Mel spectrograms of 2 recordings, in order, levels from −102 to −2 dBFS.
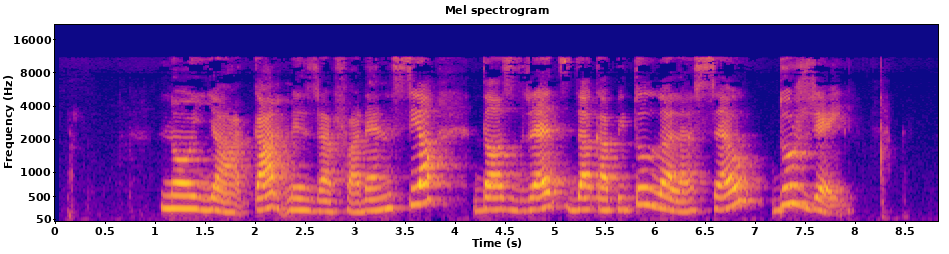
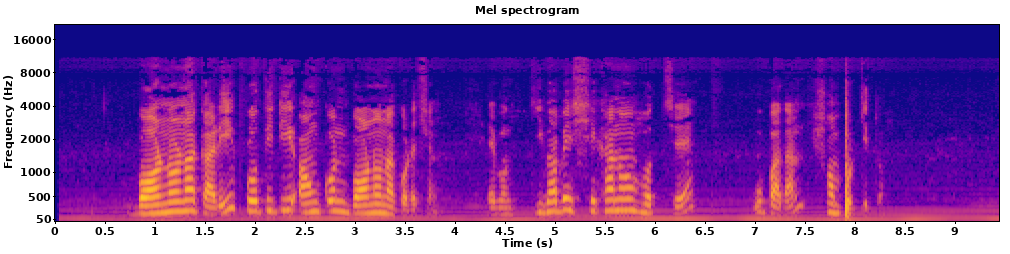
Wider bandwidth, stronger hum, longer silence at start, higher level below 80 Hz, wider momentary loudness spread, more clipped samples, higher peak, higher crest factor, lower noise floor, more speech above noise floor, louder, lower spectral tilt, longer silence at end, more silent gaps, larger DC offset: about the same, 11.5 kHz vs 11.5 kHz; second, none vs 50 Hz at -50 dBFS; first, 1.05 s vs 0.85 s; second, -68 dBFS vs -50 dBFS; second, 9 LU vs 19 LU; neither; about the same, -2 dBFS vs -2 dBFS; about the same, 20 dB vs 24 dB; first, -68 dBFS vs -53 dBFS; first, 47 dB vs 28 dB; first, -21 LUFS vs -25 LUFS; second, -3.5 dB/octave vs -7 dB/octave; second, 0.55 s vs 0.8 s; neither; neither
